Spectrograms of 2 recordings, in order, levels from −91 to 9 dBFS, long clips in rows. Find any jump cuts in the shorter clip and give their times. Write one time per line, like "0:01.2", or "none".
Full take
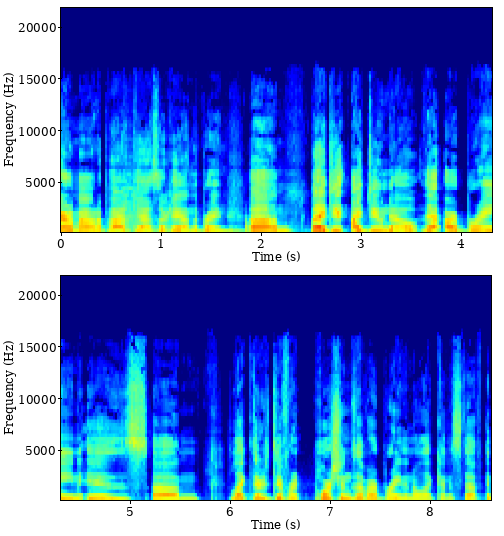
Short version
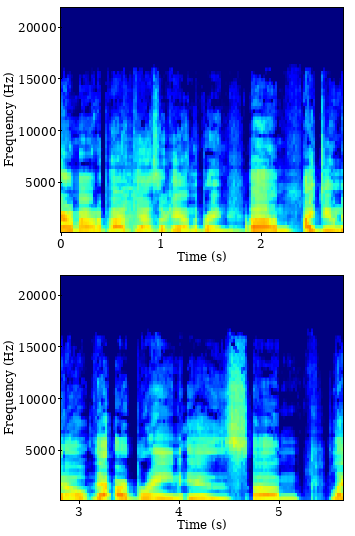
0:02.4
